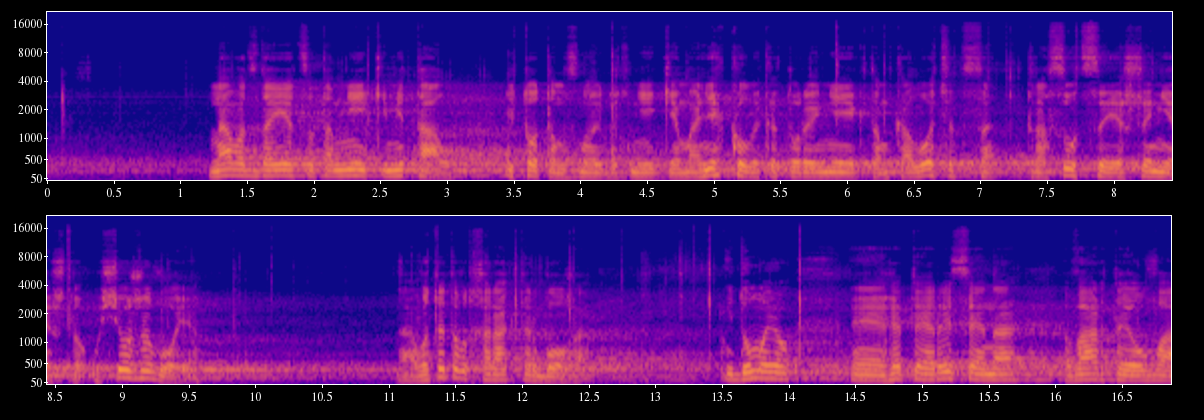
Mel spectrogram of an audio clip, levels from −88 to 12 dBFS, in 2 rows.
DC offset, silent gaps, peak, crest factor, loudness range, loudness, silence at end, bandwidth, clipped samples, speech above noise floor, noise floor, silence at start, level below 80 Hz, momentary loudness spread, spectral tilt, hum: under 0.1%; none; -8 dBFS; 18 dB; 4 LU; -25 LUFS; 0 s; 16.5 kHz; under 0.1%; 26 dB; -50 dBFS; 0 s; -66 dBFS; 15 LU; -6 dB/octave; none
